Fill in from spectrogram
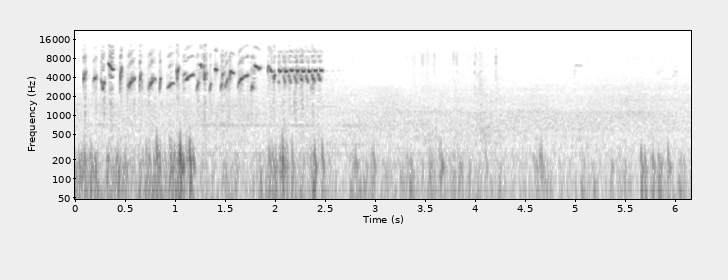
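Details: European goldfinch hybrid pouring out a rapid high twitter with a brief buzzy trill for about two seconds, then falling quiet apart from faint background sounds.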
